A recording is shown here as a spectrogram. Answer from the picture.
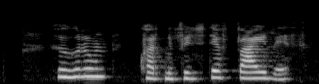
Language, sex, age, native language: Icelandic, female, 7, Icelandic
